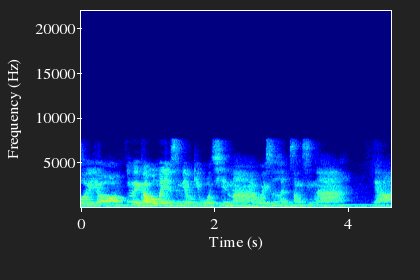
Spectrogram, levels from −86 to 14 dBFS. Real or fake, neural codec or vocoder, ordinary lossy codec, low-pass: real; none; none; none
